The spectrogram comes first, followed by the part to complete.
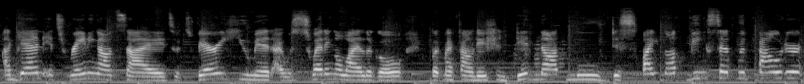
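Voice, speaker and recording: Chatty young woman from the philippines doing a beauty vlog, kinda high voice, handheld cam at home. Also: moderate pace, few pauses, a bit bright, soft background music, poor audio. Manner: bubbly and chatty. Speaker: beauty vlogger. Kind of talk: casual vlog chat to camera. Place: in a car, then at home. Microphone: handheld camera.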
